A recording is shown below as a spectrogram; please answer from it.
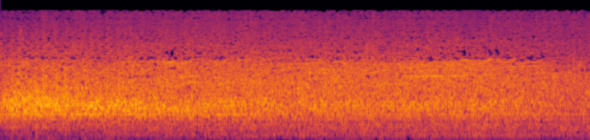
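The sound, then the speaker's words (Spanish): Audience applause at a spring festival show, a dense and continuous wash of clapping that stays loud and steady from start to finish. “¡aplaudamos más fuerte! ¡Pongámonos de pie!”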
